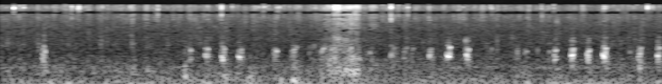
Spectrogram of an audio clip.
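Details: Five baby foster guinea pigs with their mother Chalupa exploring a freshly cleaned cage; short, soft clucking notes come in quick irregular runs over the rustle and patter of bedding and small feet.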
